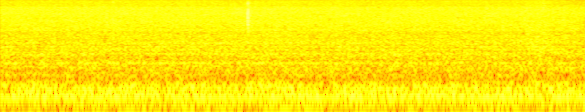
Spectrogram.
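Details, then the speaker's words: American Standard/Trane heat pump package unit with a no-heat, no-airflow complaint. With the blower jumped on from R, there is a steady, even whoosh of air and a low constant hum, no rubbing or rattling. The blower is running normally. "first thing I want to do is energize my blower make sure my blower comes on and we have"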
